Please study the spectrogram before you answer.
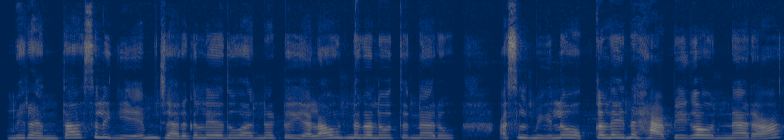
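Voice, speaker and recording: A woman voicing a furious young man who shouts accusations at his family in a spoken fan story. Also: high voice, steady tone, normal speed, pitched above the performer's own voice, lightly acted.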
